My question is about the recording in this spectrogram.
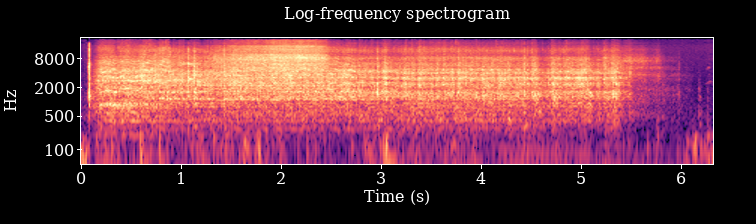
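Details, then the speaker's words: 1991 Range Rover Classic Hunter, unused for years, after a retrofitted non-matching fuel pump; starter churns steadily about four beats a second for several seconds, engine never catches. Cranks, no start; original starter then found smoking and replaced, after which it ran. "Feels like it's close, but no dice."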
